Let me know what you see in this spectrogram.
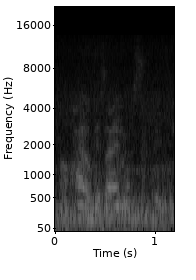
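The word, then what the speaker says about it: おはようございます: saying it correctly, and they know that sometimes the vowels aren't, like in Ohio Gozaimasu, you don't hear that U at the end, but it's there, it's written there.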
